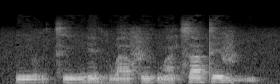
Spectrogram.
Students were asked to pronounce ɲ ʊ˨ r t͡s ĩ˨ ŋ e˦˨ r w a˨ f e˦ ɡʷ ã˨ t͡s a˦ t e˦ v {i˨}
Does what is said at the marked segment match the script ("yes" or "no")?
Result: yes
